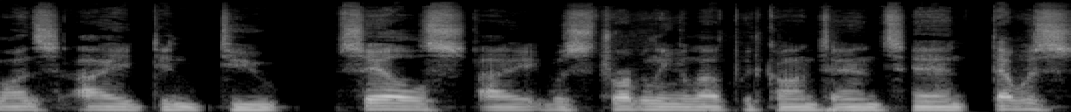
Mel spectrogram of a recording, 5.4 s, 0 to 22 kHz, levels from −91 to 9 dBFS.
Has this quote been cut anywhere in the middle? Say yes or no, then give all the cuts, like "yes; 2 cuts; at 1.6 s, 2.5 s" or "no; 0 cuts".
yes; 2 cuts; at 1.6 s, 4.6 s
